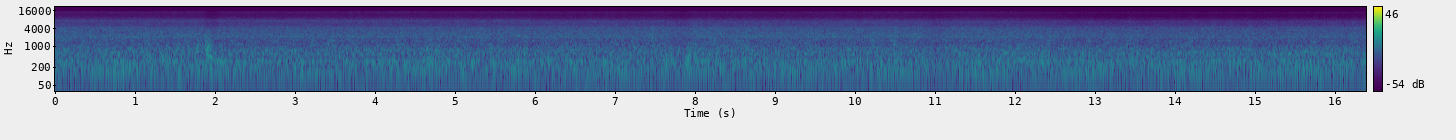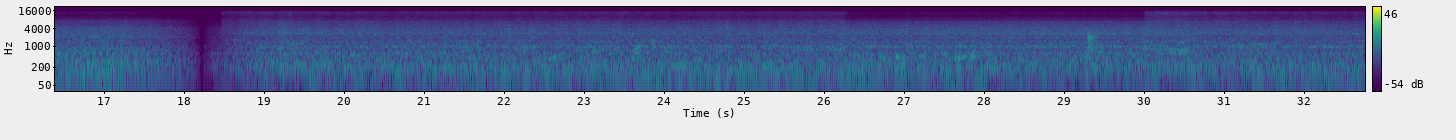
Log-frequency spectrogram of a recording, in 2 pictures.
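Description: Sawmill band saw and its machinery running, a loud steady mechanical din with a low hum that pulses about once a second. The sound cuts out for a moment about two-thirds of the way through, then the same din resumes.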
